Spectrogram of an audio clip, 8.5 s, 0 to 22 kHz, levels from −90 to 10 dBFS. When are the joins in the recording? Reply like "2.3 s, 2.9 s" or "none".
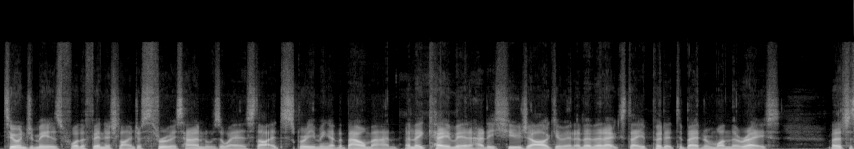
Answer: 3.9 s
